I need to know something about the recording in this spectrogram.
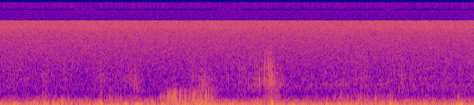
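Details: Low gurgling stomach rumbles with a brief higher squeak over steady low noise; ordinary stomach growling (borborygmi).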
